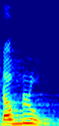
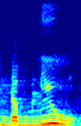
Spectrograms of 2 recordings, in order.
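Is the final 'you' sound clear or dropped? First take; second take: dropped; clear. First: The final 'you' sound is cut short. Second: It ends with a full 'you' sound. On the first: The speaker calls it right. "जो एंड में U बोलेंगे उसको कर देना हमने eliminate" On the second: The speaker calls it wrong. "इसको हमने ऐसे नहीं बोलना कि W"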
